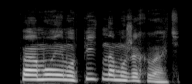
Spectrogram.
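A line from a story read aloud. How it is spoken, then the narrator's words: Sigh. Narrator (Russian): вздохнула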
